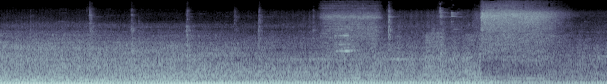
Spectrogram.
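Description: Heavy diesel truck idling with a steady low rumble. Short hisses of air come from its air system about three seconds in, and a longer one about five seconds in.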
